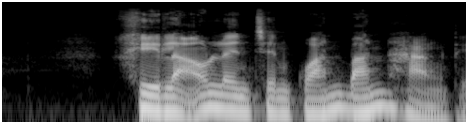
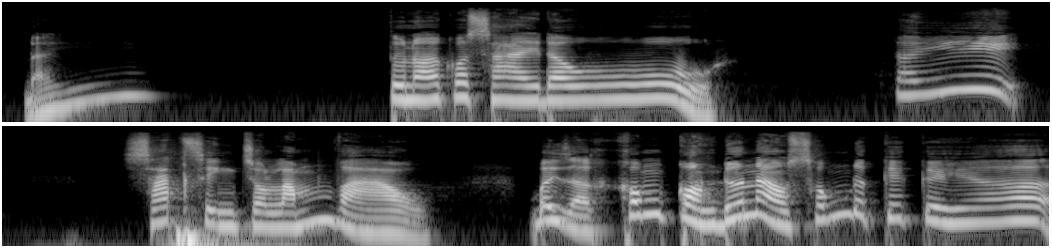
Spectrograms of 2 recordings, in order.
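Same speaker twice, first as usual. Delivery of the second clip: gossiping villager; 13 semitones higher than usual. Acted. Villagers gossiping about the boy's death, high gossiping voice. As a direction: say I-told-you-so in a high, stretched voice. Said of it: "Mọi người đang bàn tán xì xào".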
